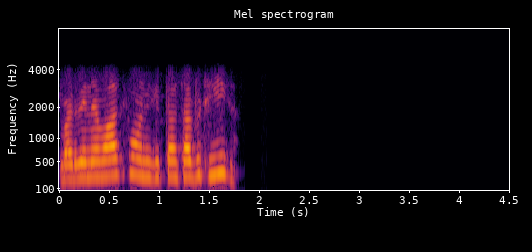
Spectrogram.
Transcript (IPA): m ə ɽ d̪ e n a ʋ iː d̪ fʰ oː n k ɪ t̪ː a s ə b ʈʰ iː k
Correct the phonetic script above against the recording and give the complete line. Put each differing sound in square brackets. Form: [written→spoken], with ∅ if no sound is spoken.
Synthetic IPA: [m→b] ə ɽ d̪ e n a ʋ [iː→aː] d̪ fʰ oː n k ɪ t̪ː a s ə b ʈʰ iː k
